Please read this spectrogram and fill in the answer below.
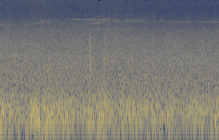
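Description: Wind buffeting the microphone: a low, uneven rumble that swells and fades irregularly.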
